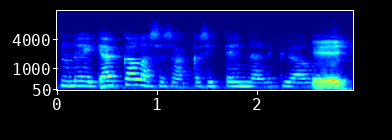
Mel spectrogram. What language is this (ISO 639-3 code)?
fin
